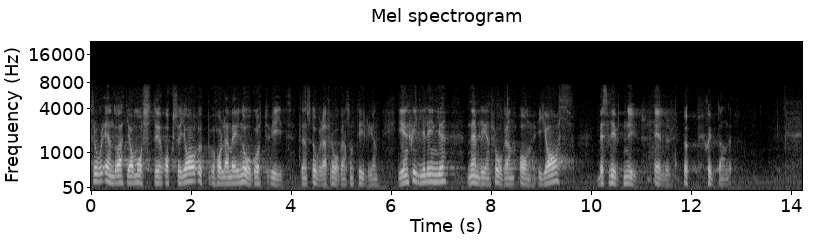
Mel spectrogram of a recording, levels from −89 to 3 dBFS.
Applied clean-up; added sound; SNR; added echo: none; none; none; none.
